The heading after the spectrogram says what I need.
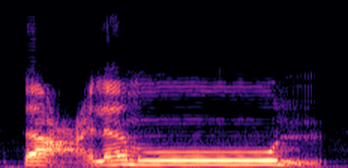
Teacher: मीम को आपने खींचना है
